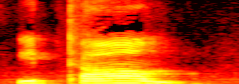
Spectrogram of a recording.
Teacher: The tha is the mahaprana, not alpa prana.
